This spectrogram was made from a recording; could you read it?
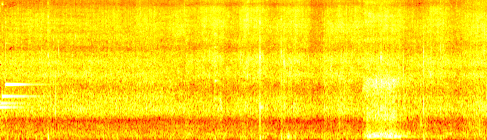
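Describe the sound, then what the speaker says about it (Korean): Minced garlic stir-fries in a pan with a soft, steady sizzle, and a short scrape of stirring cuts in toward the end. "일단 다진 마늘 같이 넣고 볶을게요"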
